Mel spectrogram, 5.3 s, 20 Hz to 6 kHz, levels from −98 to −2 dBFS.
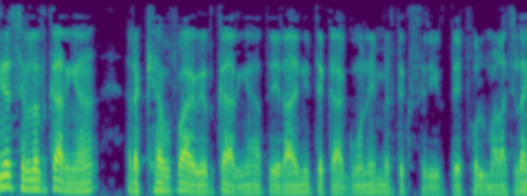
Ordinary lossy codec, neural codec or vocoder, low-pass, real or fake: none; none; 5.4 kHz; real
